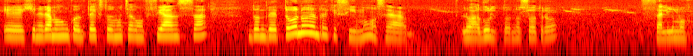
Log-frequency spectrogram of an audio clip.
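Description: Woman, mid pitch, reflective interview, light birdsong and noise behind. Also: a little slow, darkish tone.

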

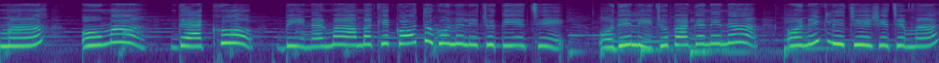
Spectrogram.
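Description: A little animal girl for a children's cartoon, with an extremely high, sweet voice. The cub speaks in a childlike, coaxing way, eager and pleading. Music plays clearly underneath. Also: measured pace. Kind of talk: children's cartoon story dialogue.

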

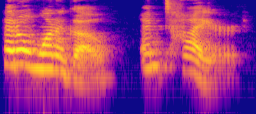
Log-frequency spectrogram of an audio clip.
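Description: A woman's voice: sits high, big pitch swings, measured pace, gravelly, pitched above the performer's own voice, full character voice. A woman voicing a small young girl firefly from a storybook, childlike and emphatic, eager but easily upset. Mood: upset, whining.

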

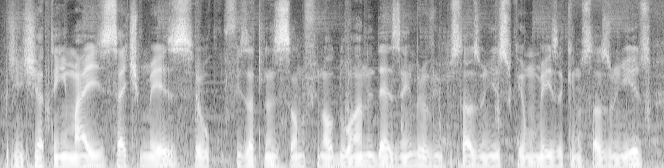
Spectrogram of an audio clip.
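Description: A man's voice: deep voice, flat delivery, fast talker, soft background music. A young man from Bahia, Brazil, a fighter talking in a casual interview in front of a press backdrop on a handheld mic. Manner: confident, hypes himself up. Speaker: MMA fighter. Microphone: handheld mic held by interviewer.

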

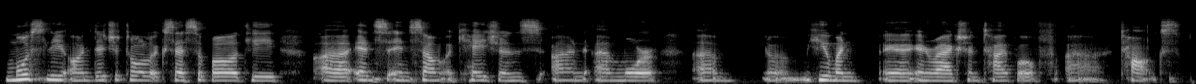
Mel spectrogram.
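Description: A woman from Iran giving a presentation over a video call, speaking haltingly with many fillers and restarts. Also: lowish voice, flat delivery. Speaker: guest speaker.

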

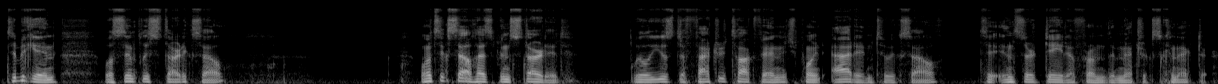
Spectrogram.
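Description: A man narrating a screen-recorded software tutorial, walking through each step in a steady way with small restarts. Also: lowish voice, measured pace, gravelly, pauses often, husky, no room sound.

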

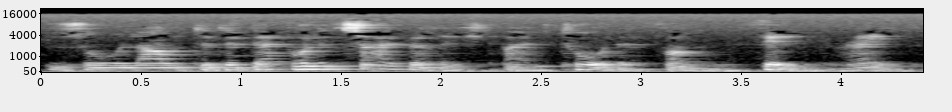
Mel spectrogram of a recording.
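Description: Echoing, impassive ship computer. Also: female voice, sits low, wildly swooping pitch, takes it slowly, gravelly, full character voice. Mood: official. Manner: formal, detached announcing. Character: impassive female ship computer, coolly official. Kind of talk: science-fiction radio drama acting. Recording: reverberant, music underneath.

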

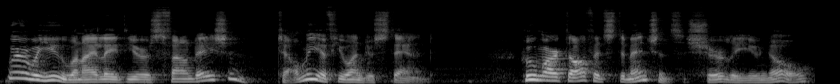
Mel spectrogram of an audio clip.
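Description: A man in his sixties, an Anglican priest, reading scripture aloud in a measured, solemn, emphatic manner. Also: mid-range voice, very animated. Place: home kitchen, indoors.

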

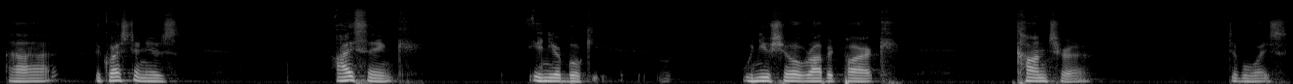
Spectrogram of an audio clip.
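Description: A man makes a prepared comment at a question session. His voice is mellow and a little higher than average, and his delivery is deliberate, didactic and emphatic. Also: flat delivery. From Norway. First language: English. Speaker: audience questioner, teacher. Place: lecture theatre audience.

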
